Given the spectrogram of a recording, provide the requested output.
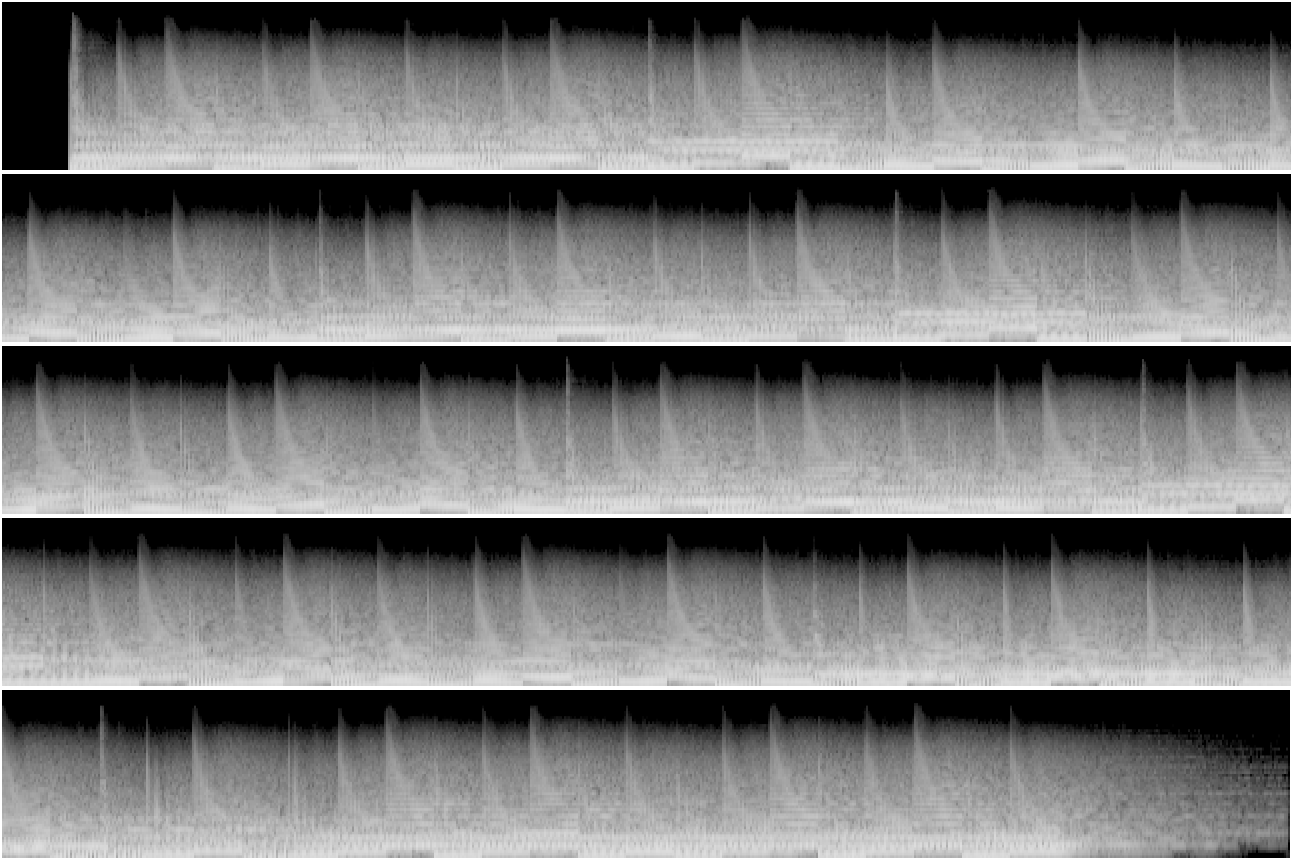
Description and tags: electro synth loop
loop, acid, synth, house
